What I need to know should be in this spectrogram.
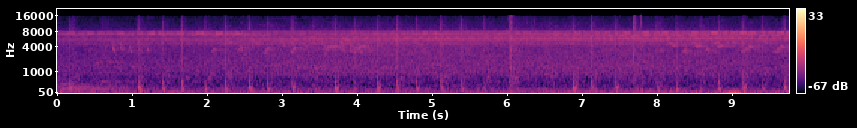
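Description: Footsteps run quickly and steadily over grass.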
